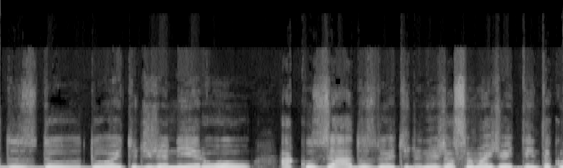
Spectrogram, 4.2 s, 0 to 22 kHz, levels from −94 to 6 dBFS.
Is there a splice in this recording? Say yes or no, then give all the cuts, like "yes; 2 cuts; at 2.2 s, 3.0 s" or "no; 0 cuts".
yes; 1 cut; at 3.1 s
